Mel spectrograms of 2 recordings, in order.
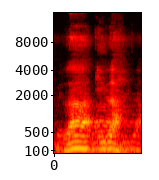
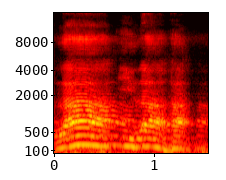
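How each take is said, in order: First: The word ends without its final vowel. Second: The word ends with a full final vowel. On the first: There is no God. The speaker calls it wrong. "Berarti tidak ada Tuhan" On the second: Nothing deserves worship except God. The speaker calls it right. "jangan ditinggal kalimat haknya"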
